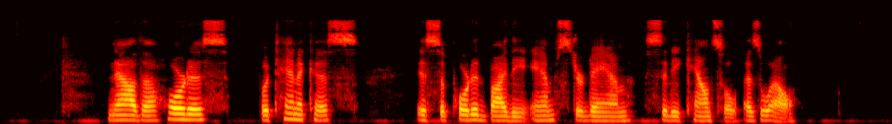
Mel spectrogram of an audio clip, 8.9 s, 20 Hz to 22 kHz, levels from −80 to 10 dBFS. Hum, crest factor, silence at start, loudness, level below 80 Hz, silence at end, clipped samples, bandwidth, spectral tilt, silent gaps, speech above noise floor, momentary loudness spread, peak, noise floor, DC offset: none; 20 dB; 1.1 s; -23 LUFS; -68 dBFS; 1 s; under 0.1%; 11.5 kHz; -4.5 dB/octave; none; 47 dB; 10 LU; -4 dBFS; -69 dBFS; under 0.1%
